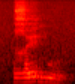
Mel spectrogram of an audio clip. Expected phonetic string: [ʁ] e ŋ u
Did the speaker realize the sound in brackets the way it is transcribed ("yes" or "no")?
yes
